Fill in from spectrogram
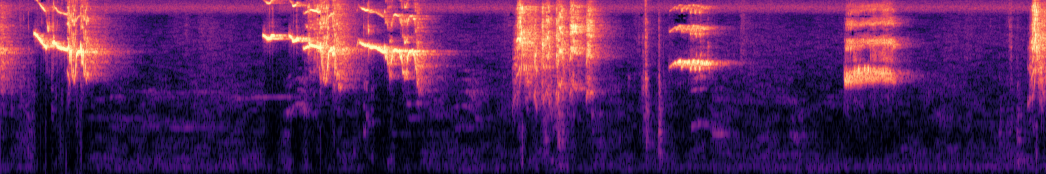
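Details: Mixed morning song of an Oriental magpie-robin, aimed at provoking rivals: sharp descending whistles, harsh buzzy bursts and short clear tones separated by brief gaps.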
